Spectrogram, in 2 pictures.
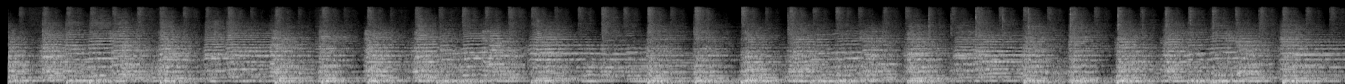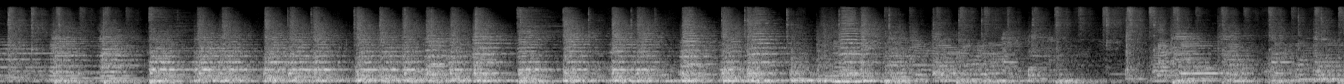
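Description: Student jazz band playing live: saxophones and trumpet over a Ludwig drum kit keeping a steady beat. The horn parts change about halfway through, with a long held note.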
